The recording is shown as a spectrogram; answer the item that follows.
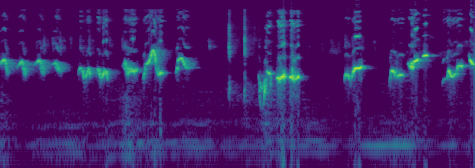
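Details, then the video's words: Lure song from a young wild-caught White-rumped shama: repeated slurred whistles in quick groups, a few sharp clicks, then rich looping phrases rising and falling in pitch. "Pancingan Murai Batu MUDA HUTAN dan PASTOL agar GACOR NGEPLONG"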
